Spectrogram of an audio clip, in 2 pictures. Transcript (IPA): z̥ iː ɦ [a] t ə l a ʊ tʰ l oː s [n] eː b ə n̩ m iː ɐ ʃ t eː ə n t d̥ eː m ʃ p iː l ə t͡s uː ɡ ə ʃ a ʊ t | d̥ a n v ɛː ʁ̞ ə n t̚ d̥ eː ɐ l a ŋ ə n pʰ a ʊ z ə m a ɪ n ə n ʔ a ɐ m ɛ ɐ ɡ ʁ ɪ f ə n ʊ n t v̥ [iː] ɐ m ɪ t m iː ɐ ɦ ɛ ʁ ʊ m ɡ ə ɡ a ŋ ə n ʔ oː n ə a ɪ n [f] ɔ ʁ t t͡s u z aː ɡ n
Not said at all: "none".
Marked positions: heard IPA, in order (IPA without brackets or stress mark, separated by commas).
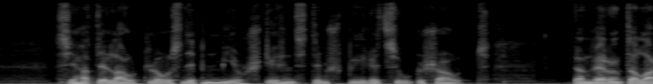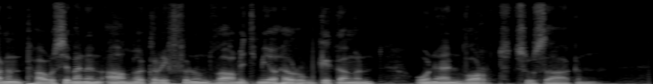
a, n, aː, v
